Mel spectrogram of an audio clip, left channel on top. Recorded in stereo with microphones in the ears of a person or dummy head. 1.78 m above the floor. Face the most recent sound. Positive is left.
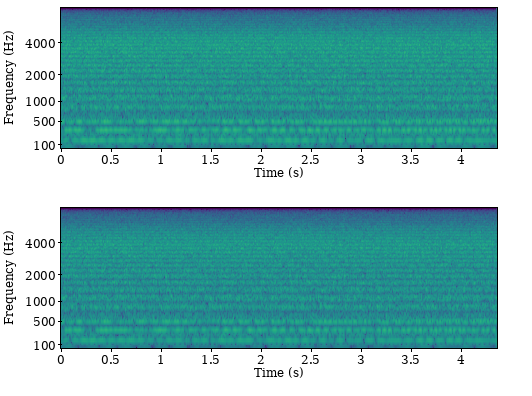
turn(degrees=0)  # may be behind; listen again after turning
